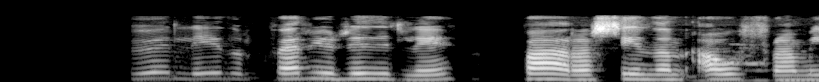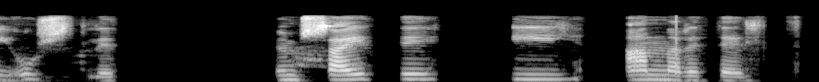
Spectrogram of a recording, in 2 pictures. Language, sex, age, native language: Icelandic, female, 30-39, Icelandic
